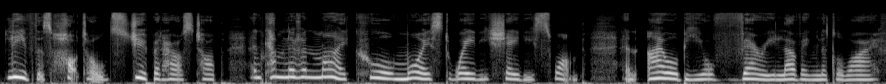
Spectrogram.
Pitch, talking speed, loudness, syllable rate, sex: 255 Hz, 175 wpm, -17 LUFS, 4.3 syllables/s, female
